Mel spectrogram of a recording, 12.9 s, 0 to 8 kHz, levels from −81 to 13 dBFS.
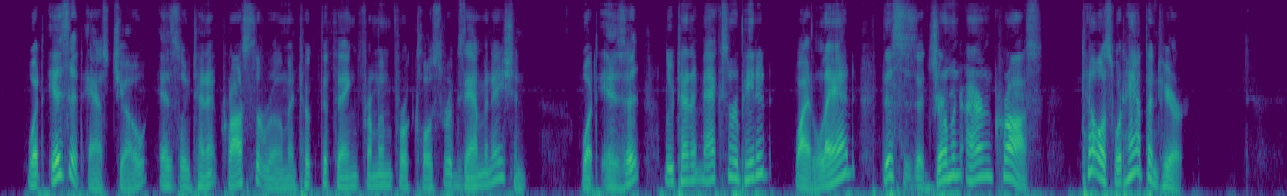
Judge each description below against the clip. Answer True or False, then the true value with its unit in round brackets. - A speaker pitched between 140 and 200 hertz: False (125 Hz)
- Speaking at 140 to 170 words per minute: False (185 wpm)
